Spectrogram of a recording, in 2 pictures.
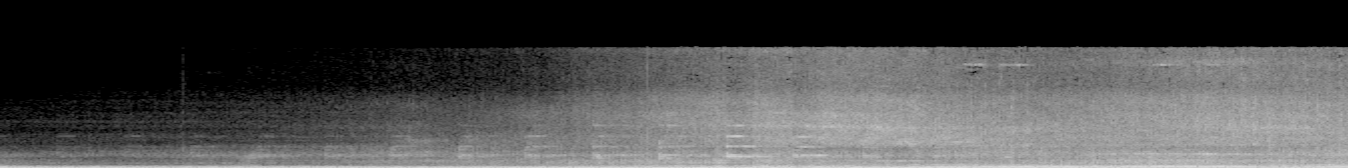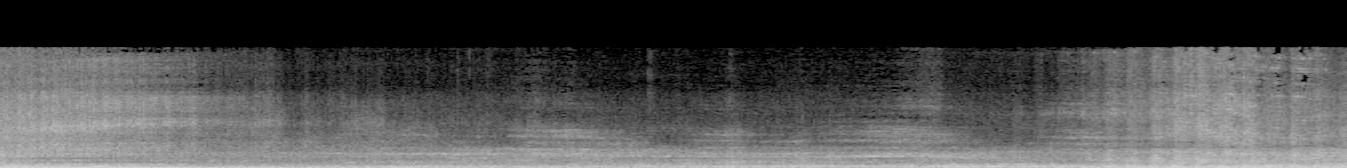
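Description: A train rolling past close by. A steady deep drone of diesel locomotive engines fills roughly the first half and then fades, leaving the rumble and clatter of wheels on the rails, with a few brief thin wheel squeals.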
